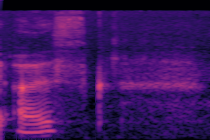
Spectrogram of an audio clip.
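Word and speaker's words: Usk: अस्क की spelling आपको कहीं कहीं पे ISCA भी देखने को मिलेगी, तो दोनों स्पेलिंग ही सही हैं और इनका बस प्रोनाउंसिएशन एक है, अलग अलग स्पेलिंग्स हैं बट प्रोनाउंसिएशन एक ही है अस्क।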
